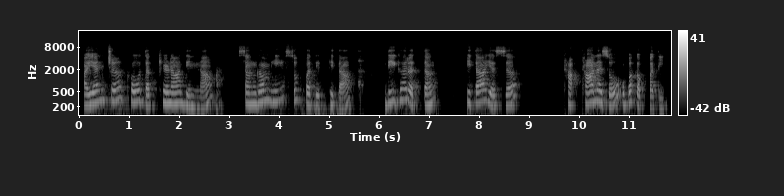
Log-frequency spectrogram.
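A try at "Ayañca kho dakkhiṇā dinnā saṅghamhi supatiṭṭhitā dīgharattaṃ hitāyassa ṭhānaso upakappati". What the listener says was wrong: Yeah, great.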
